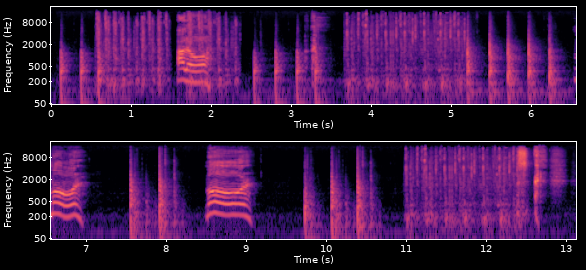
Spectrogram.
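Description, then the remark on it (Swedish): Loud rattling and repeated banging on a stuck door that will not open, in clustered bursts and single heavy knocks, while a voice calls out a few times between the blows. “Dörren går inte att öppna!”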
